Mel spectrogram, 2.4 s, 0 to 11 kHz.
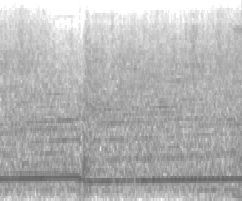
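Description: Porsche 911 GT3 Cup race car engine at Imola in a racing video game, a steady high-pitched engine whine that briefly dips as if shifting, then holds on, with no talk.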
